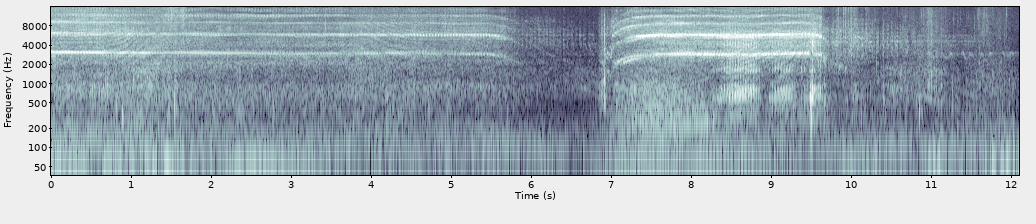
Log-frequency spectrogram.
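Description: A cheap toy RC helicopter that malfunctions: small motor and rotor whine steadily with a high buzzing tone, cutting out briefly, then spinning back up louder before settling again.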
